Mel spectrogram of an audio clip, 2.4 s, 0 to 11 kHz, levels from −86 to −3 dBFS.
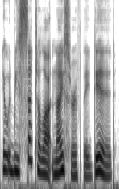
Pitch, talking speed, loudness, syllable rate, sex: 200 Hz, 250 wpm, -16 LUFS, 4.8 syllables/s, female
